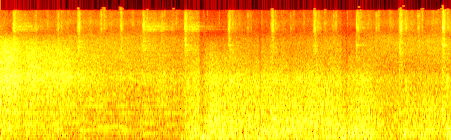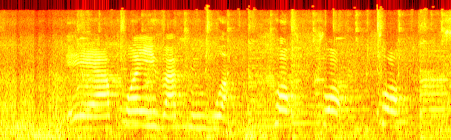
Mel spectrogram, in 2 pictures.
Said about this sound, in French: Ça se passe un soir au Laos. Mm-hmm. En fin de période de mousson. D'accord. On va écouter ça. Dans les montagnes de Banaïm, il y a quelques semaines. Après, il va faire... Et après, il y a le tonnerre.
